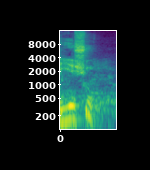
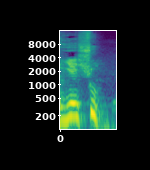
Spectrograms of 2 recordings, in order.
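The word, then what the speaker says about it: ישו: Yeshou s'écrit Yod Shin va et le va il se prononce où ? Quand il est à la fin. Donc c'est Yod, Shin, va, c'est Yeshou.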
